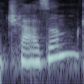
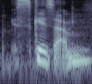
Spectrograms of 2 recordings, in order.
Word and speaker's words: schism: And so there's obviously a clear, what's the right pronunciation? Chasm? Chasm? – Schism. – Schism. Okay, neither.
